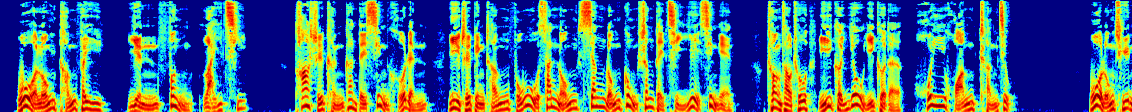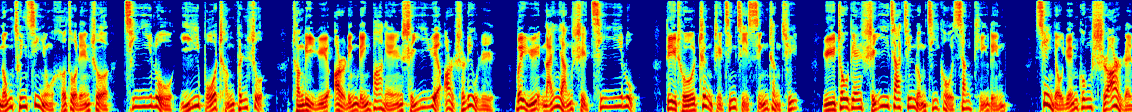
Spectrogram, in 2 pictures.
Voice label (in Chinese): 男 企业; 卧龙联社七一路怡博城分社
